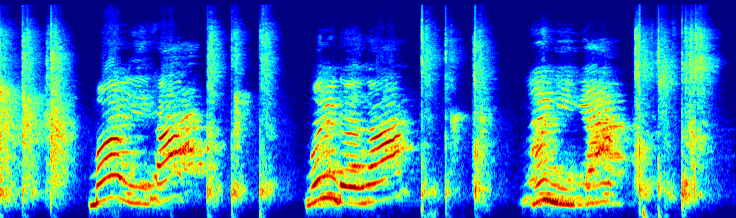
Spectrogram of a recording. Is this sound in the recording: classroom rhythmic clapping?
yes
